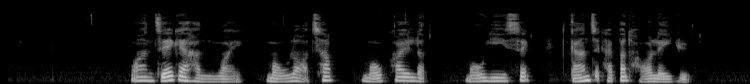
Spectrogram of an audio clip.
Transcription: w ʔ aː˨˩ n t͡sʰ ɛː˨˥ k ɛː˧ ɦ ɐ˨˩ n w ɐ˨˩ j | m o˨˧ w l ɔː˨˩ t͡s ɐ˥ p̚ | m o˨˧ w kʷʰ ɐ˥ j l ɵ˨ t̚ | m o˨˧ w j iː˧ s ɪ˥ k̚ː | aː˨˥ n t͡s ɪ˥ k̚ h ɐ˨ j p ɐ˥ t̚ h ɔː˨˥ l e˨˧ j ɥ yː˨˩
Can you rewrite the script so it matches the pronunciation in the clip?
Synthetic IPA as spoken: w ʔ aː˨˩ n t͡s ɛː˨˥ k ɛː˧ ɦ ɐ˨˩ n w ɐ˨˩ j | m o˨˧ w l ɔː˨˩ t͡sʰ ɐ˥ p̚ | m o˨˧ w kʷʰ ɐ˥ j l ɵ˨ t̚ | m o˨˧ w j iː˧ s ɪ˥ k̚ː | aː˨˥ n t͡s ɪ˨ k̚ h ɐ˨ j p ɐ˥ t̚ h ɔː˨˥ l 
